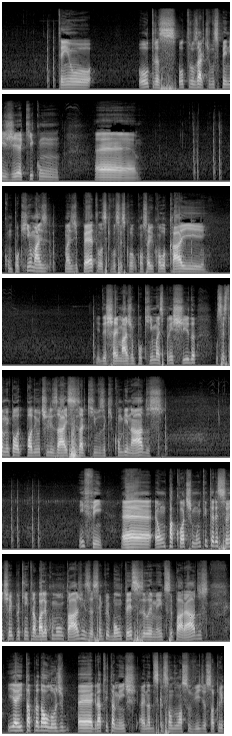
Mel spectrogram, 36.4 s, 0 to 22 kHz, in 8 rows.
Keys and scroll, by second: 1.6 shift+super+., 16.9 Return.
